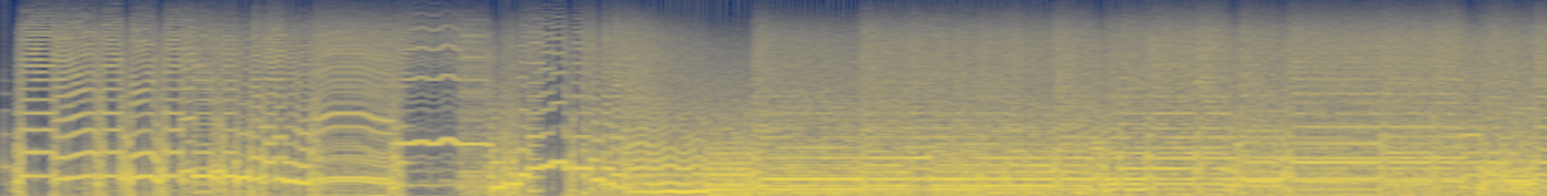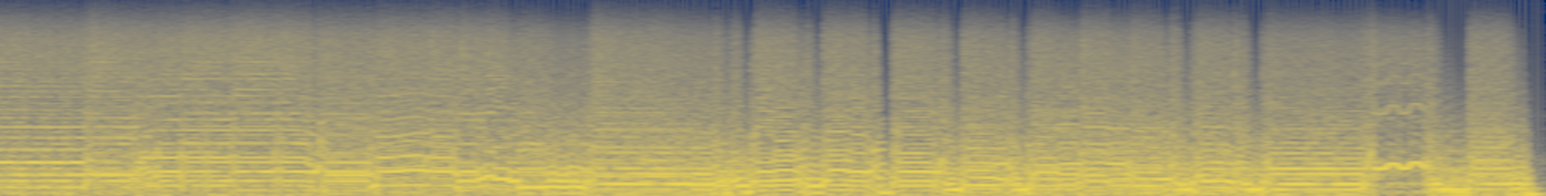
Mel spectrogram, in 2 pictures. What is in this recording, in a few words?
LOWER MID ROCK GAIN DIRTY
